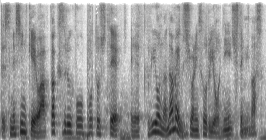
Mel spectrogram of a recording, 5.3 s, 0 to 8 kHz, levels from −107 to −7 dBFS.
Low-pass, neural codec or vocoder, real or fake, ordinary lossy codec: 7.2 kHz; codec, 16 kHz, 2 kbps, X-Codec, WavLM features, trained on Multilingual LibriSpeech; fake; AAC, 48 kbps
